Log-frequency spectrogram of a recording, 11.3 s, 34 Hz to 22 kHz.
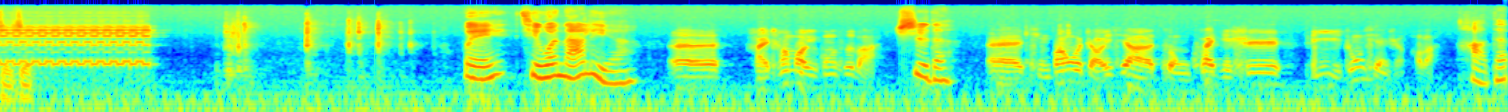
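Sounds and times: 
speech: 0.0s - 0.5s, 3.5s - 11.3s
electronic telephone ring: 0.0s - 1.3s.

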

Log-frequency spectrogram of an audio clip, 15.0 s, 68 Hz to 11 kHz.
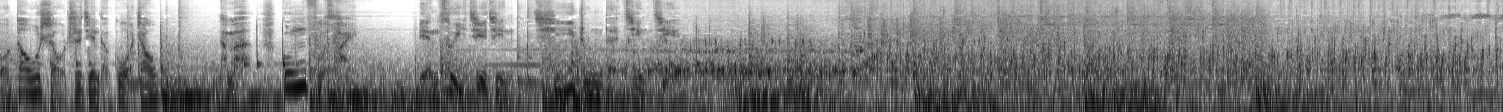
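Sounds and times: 
speech: 0.2s - 7.6s
chicken soup simmering over low heat in a pot: 6.2s - 15.0s.

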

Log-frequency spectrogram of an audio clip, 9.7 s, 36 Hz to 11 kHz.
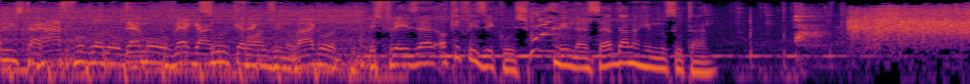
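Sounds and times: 
speech: 0.1s - 7.2s
applause: 8.5s - 9.6s.

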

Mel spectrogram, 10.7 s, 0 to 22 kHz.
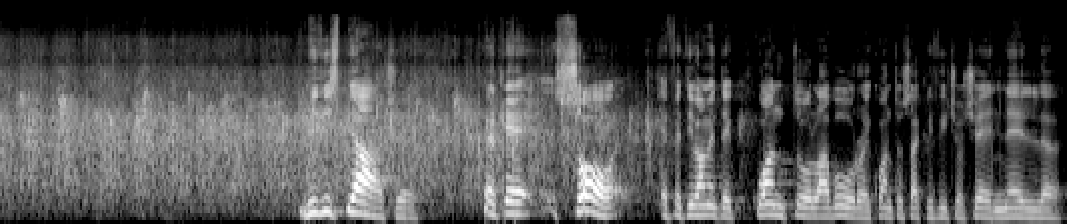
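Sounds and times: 
audience applause at a gathering: 0.0s - 7.6s
speech: 3.0s - 10.6s.

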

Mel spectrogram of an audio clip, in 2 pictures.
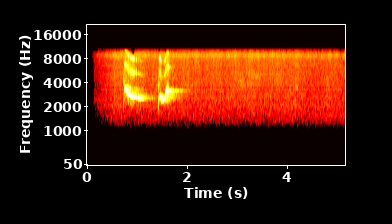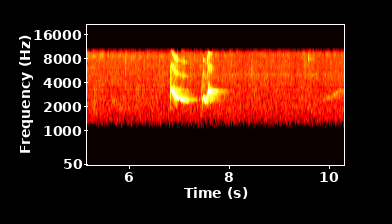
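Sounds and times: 
steady light hiss: 0.1s - 10.2s
greenish schiffornis giving slurred paired whistles: 0.7s - 2.0s, 6.8s - 8.0s.

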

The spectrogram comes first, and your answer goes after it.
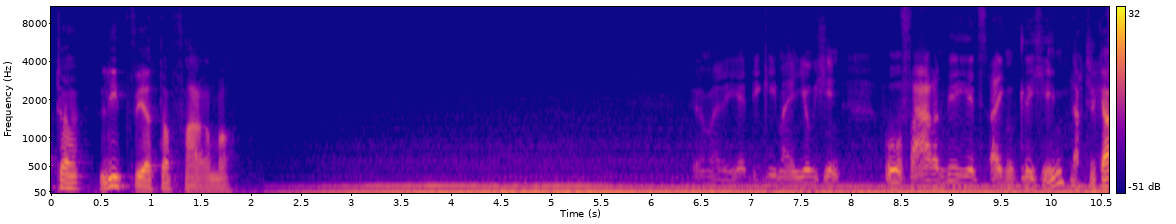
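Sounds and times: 
speech: 0.0s - 1.9s, 7.0s - 10.5s
stolen police car engine rumble while driving: 2.1s - 10.5s.

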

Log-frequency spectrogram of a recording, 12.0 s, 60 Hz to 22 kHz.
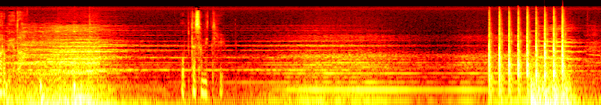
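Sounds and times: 
low steady droning hum: 0.0s - 12.0s
speech: 3.7s - 4.6s
sharp knocking on a door: 9.8s - 11.6s.

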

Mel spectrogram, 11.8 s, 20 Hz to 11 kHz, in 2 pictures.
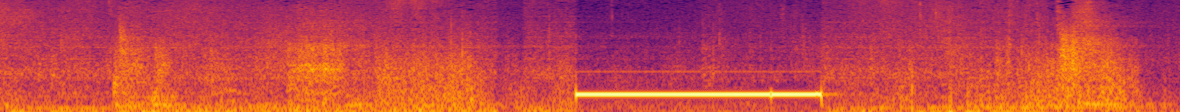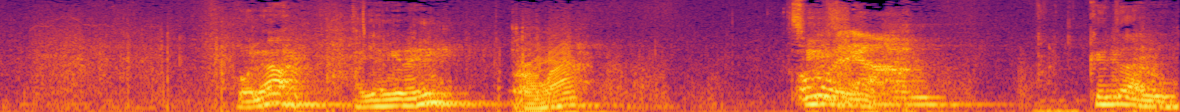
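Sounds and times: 
faint noise: 0.0s - 11.7s
telephone line ringing on an outgoing call: 2.9s - 4.2s
speech: 7.1s - 9.0s, 9.9s - 10.7s, 11.4s - 11.7s.

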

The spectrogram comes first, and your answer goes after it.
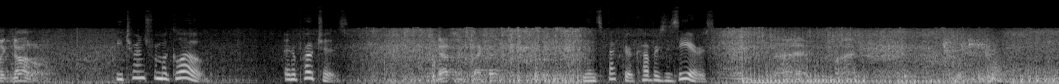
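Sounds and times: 
speech: 0.0s - 0.6s, 1.2s - 2.2s, 2.8s - 3.6s, 4.4s - 8.2s
motorbike engines roaring: 0.0s - 10.5s.

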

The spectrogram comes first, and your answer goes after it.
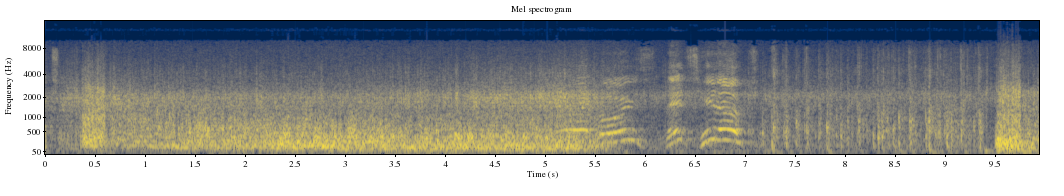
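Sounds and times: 
speech: 0.0s - 0.8s, 6.4s - 7.3s
howling storm wind sound effect from a radio drama: 0.0s - 9.9s.

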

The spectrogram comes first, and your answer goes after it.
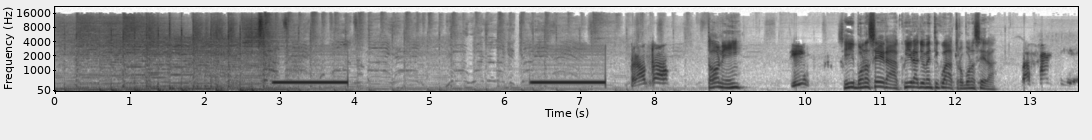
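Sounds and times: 
music: 0.0s - 9.6s
telephone ringback tone as a call is placed: 2.8s - 3.9s, 6.4s - 7.4s
speech: 2.9s - 3.2s, 7.8s - 9.2s, 9.8s - 13.1s.

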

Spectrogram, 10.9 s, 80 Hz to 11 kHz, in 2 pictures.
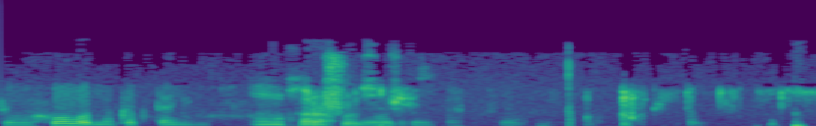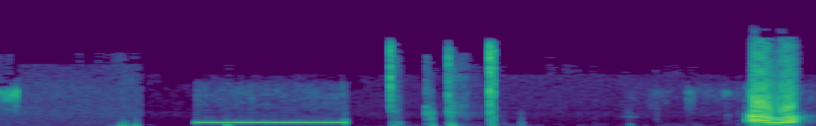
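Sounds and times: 
speech: 0.0s - 3.7s, 10.4s - 10.8s
ringback tone of an unanswered phone call: 6.8s - 7.8s.

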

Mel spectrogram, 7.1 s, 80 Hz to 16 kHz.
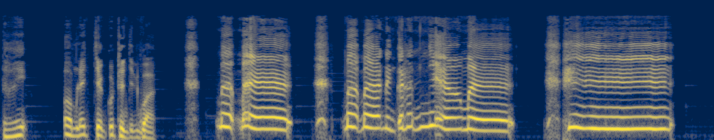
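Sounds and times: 
speech: 0.0s - 6.8s
child crying: 2.2s - 6.8s.

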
